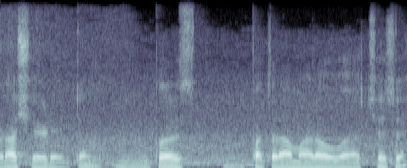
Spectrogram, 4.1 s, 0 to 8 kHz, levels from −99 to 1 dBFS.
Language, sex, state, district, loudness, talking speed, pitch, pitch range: Hindi, male, Maharashtra, Mumbai Suburban, -17 LUFS, 175 wpm, 120 Hz, 115-125 Hz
